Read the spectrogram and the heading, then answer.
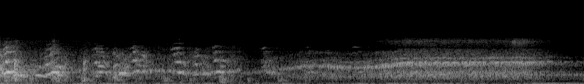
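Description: husky dog barking

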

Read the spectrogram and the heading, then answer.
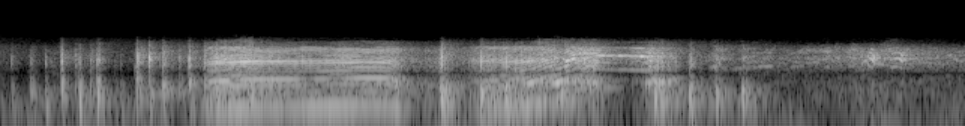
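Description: cattle mooing

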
